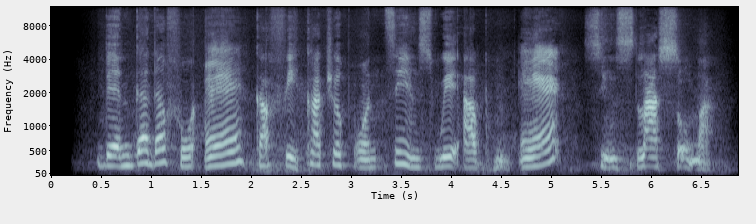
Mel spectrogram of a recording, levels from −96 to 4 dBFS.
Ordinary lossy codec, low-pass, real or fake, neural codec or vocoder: none; none; fake; codec, 24 kHz, 1 kbps, SNAC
